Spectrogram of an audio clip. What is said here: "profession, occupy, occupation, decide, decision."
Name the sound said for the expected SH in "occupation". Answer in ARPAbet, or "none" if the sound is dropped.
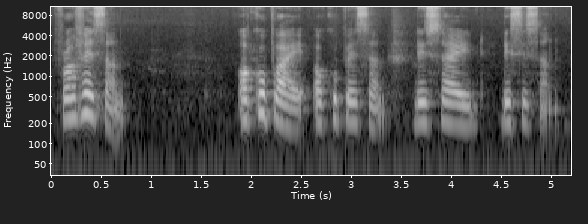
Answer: S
